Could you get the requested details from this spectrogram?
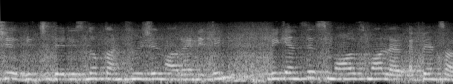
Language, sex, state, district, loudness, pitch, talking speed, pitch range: English, female, Punjab, Fazilka, -13 LUFS, 250 Hz, 160 wpm, 240-260 Hz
